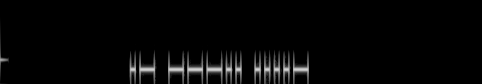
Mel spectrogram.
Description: Morse code, heard as a keyed tone, about 25 wpm, 700 Hz. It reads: A84
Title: Common Cut Numbers - 3-Digit 25wpm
